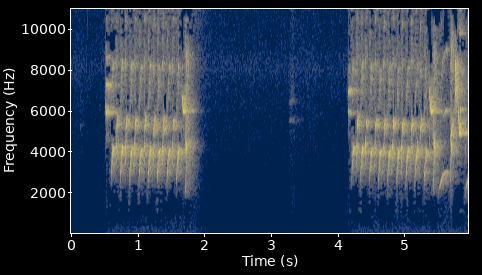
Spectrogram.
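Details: European goldfinch singing a clean training song meant for teaching other birds: two bright, rapid twittering bursts of about a second and a half each, high tinkling notes repeated quickly, separated by silence.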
